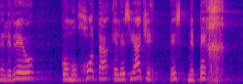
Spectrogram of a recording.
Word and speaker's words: nepesh: Nepesh se pronuncia en el hebreo como J-L-S-H, es nepej, nepej. Por eso el Espíritu Santo se pronuncia Ruach, se escribe Ruach, CH, Ruach el Kadosh. Entonces la SH se pronuncia como J en el hebreo.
